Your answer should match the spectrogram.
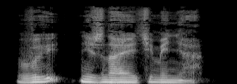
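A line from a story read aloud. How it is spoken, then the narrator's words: Quiet objection. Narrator (Russian): тихо возразил генерал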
